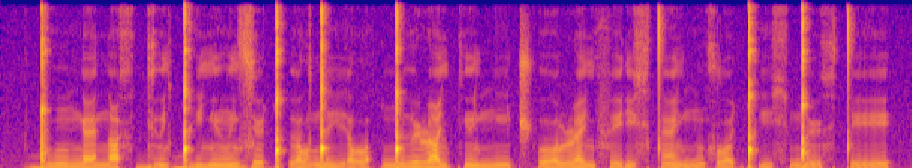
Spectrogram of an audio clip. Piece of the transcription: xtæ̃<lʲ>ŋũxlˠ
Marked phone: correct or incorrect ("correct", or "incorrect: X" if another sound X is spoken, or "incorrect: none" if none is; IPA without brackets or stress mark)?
correct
